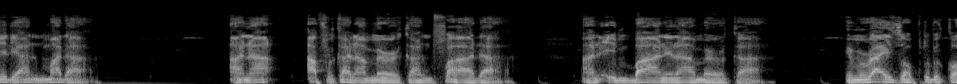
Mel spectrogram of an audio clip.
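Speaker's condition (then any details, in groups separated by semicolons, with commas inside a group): No condition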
